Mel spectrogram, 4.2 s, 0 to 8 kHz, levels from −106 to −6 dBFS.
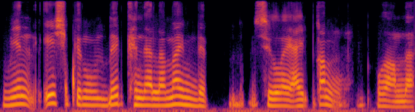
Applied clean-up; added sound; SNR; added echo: neural diffusion model UNIVERSE++.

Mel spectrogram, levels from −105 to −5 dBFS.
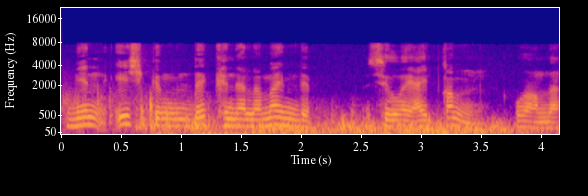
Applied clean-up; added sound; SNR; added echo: none; Thunder; 3 dB; none.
